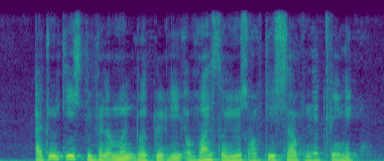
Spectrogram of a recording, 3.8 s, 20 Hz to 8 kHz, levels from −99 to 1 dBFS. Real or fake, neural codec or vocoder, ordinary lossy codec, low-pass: fake; codec, 44.1 kHz, 3.4 kbps, Pupu-Codec; none; 7.2 kHz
